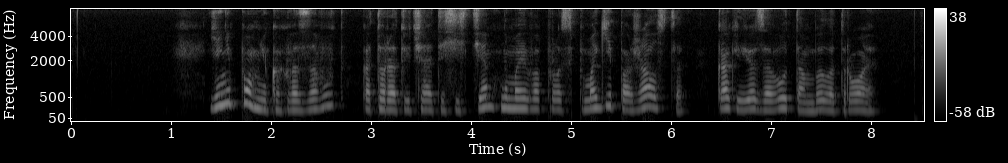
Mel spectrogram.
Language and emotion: Russian, neutral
